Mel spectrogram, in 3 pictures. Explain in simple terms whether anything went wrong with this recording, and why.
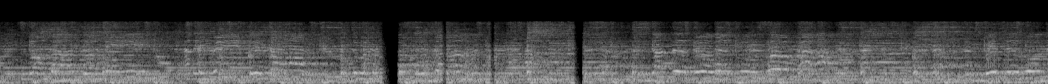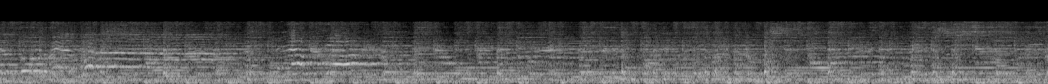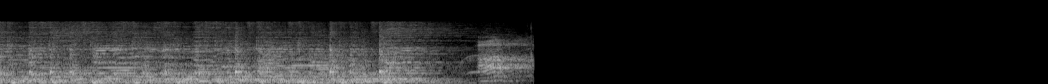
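From 3.81 to 4.01 s, a long network dropout likely cut off incoming audio; the last sound stretches into a fading buzz or hiss, then briefly goes silent.

At 4.42 to 4.49 s and 4.90 to 4.96 s, short concealed packet loss left small gaps the receiver patched over, each heard as a quick smear or wobble.

From 5.73 to 5.85 s, a burst of packet loss dropped several pieces in a row; the last sound is held and fades, and a short stretch is skipped.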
